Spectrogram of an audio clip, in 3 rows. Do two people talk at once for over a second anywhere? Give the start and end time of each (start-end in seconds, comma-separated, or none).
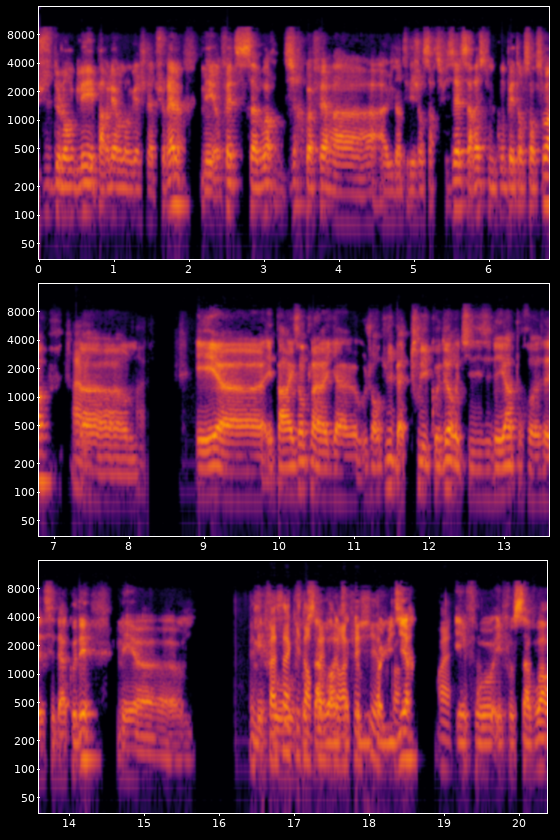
16.4-18.5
